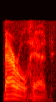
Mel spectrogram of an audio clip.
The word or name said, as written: barrelhead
